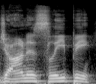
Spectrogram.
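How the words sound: It is said in a lively, excited tone.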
